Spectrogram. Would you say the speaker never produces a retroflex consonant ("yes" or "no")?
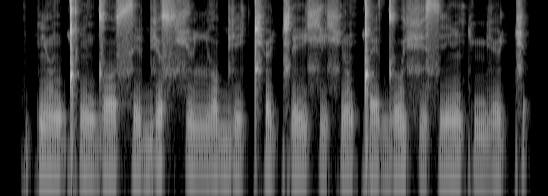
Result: yes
